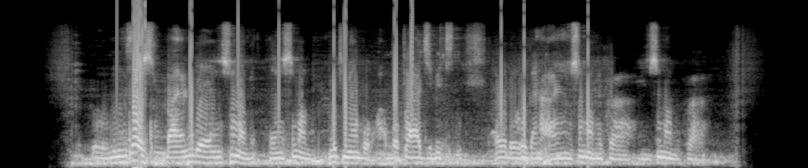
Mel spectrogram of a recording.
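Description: A young man speaks calmly and close to a microphone.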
